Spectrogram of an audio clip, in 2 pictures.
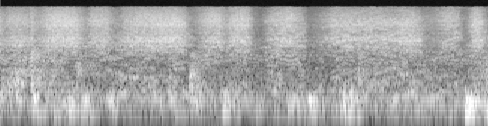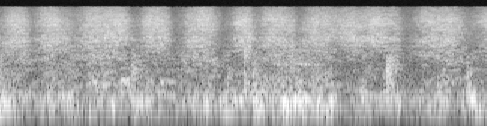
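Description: Board eraser rubbing across a whiteboard, wiping off marker in quick back-and-forth strokes, about two or three a second.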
